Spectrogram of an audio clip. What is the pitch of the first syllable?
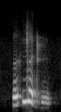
rising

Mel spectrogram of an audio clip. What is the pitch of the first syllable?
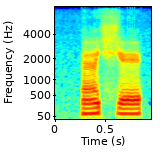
rising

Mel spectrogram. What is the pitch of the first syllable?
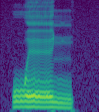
low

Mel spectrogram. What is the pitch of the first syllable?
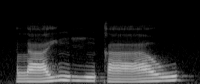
rising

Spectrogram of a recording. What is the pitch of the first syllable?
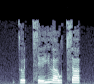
rising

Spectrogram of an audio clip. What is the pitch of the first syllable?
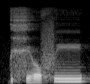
low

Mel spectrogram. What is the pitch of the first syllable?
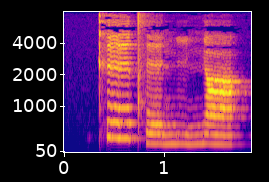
high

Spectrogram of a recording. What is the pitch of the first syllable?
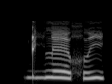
high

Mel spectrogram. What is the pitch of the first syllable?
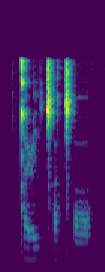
high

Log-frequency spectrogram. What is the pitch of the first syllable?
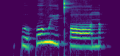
low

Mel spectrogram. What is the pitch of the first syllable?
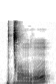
low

